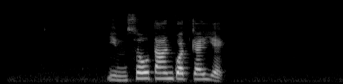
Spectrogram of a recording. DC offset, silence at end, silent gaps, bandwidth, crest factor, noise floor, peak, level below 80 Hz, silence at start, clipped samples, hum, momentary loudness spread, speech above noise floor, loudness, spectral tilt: under 0.1%; 1.2 s; none; 11 kHz; 20 dB; -68 dBFS; -6 dBFS; -88 dBFS; 1.1 s; under 0.1%; none; 16 LU; 45 dB; -23 LUFS; -4 dB/octave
